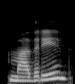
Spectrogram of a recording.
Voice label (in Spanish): "Madrid", Cuba, Pinar del Río femenina; spansk; fonetica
